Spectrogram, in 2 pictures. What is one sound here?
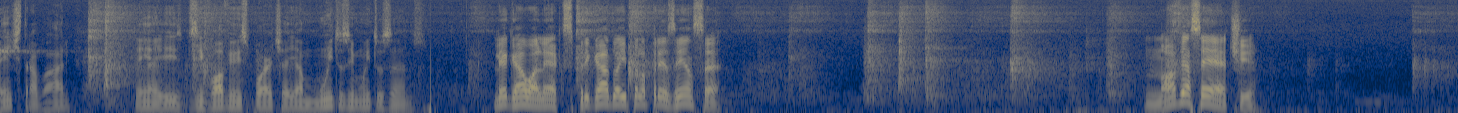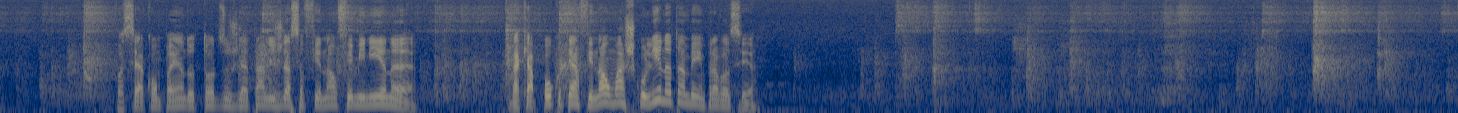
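Wooden paddles knock sharply against a ball.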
